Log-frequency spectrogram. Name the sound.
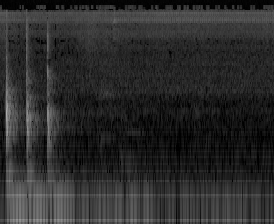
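knocking on a door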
